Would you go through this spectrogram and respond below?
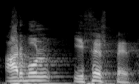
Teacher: son palabras que tienen el golpe de voz en la segunda sílaba contando desde el final y terminan en la consonante l y en la consonante d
